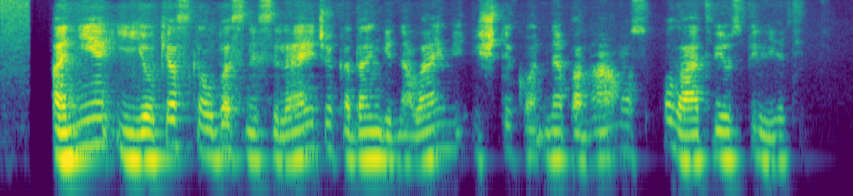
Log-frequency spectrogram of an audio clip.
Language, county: Lithuanian, Vilnius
